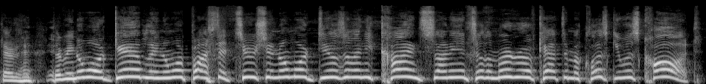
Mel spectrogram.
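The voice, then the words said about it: Impression of Tom Hagen. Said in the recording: “You were doing Tom Hagen.”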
